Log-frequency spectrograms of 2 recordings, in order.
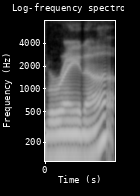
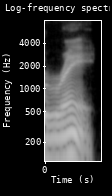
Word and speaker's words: Rhayne: now so is you do I pronounce your name Raina or rain rain like the weather right that's what I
